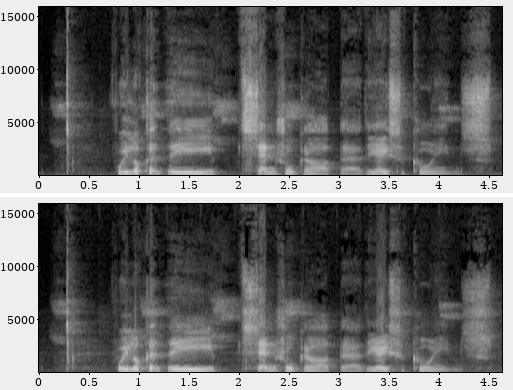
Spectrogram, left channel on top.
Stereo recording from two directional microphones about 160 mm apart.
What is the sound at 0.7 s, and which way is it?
Speech, 30° left (ahead or behind).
